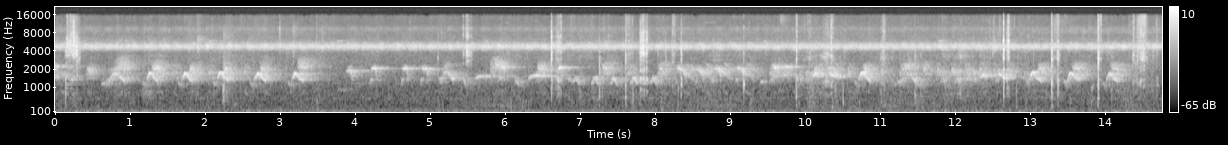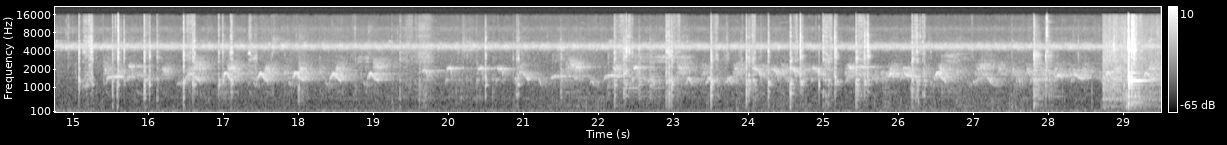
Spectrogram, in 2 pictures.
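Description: Outdoor ambience: birds calling in series of short repeated notes over a steady high insect drone. Light clicks and clinks come from food being mixed and handled in a metal wok, with one loud knock near the end.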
